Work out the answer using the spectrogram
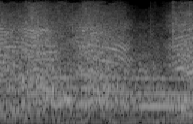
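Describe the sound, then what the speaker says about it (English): A wrestling arena crowd chants in unison, a dense, loud roar of many voices swelling and dipping briefly. "He's having a stroke in there listening to this USA chant."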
